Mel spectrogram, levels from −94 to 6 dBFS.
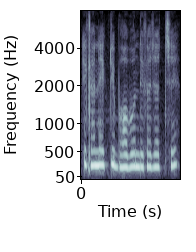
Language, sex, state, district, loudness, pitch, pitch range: Bengali, female, West Bengal, Alipurduar, -14 LUFS, 230 Hz, 225-260 Hz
